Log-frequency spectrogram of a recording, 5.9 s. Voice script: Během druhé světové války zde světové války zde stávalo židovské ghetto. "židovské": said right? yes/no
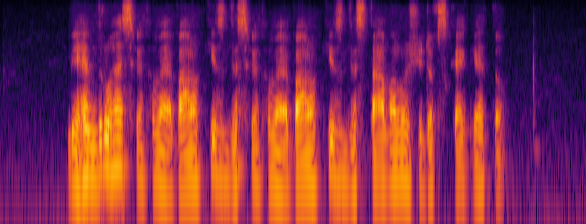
yes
